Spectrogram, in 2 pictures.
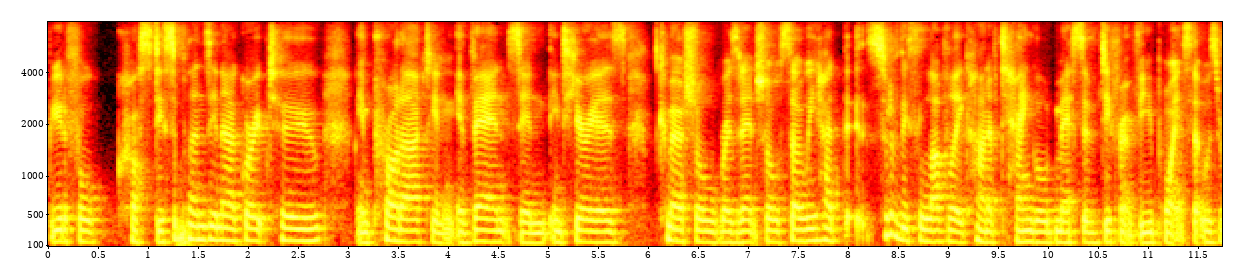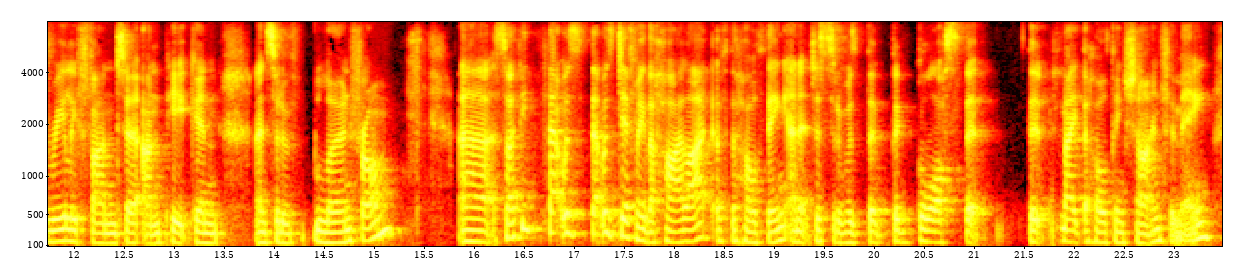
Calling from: Sydney, New South Wales, Australia; I'm at home in Sydney in Randwick, so leafy Randwick, just up from the beaches

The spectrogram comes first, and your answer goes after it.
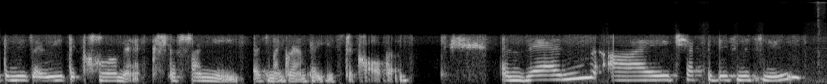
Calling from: Toronto, Ontario, Canada; I am in Toronto, and I can't wait for you to come down and visit

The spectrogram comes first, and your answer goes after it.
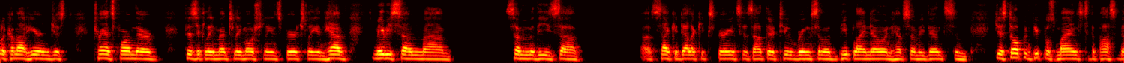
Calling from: New Bern, North Carolina, United States; I'm in New Bern, North Carolina. I'm just up from Florida.

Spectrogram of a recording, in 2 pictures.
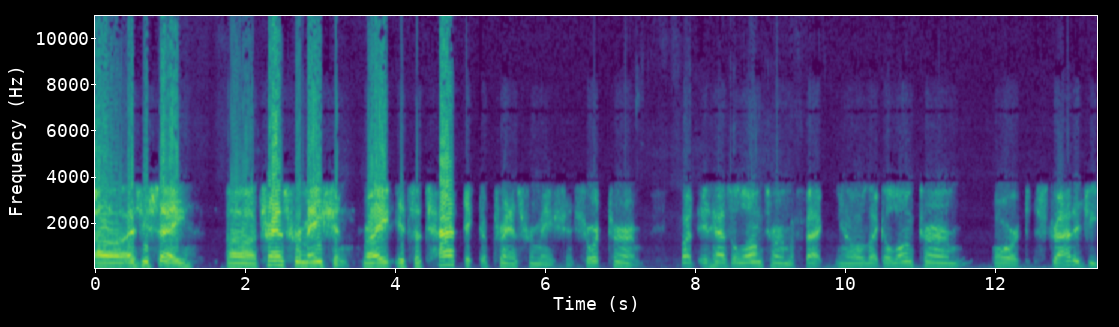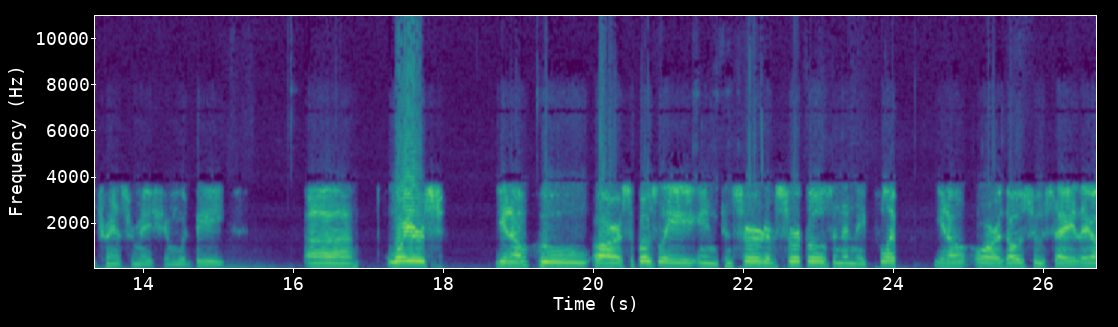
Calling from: San Diego, California, United States; I'm calling from, I'm at the LAX, but I'm down in San Diego.

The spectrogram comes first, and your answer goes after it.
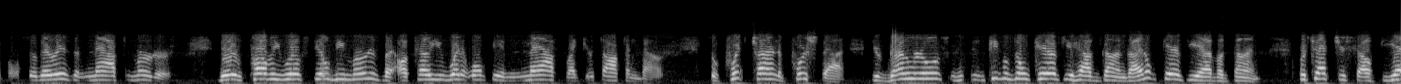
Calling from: North Pole, Alaska, United States; I'm calling from North Pole

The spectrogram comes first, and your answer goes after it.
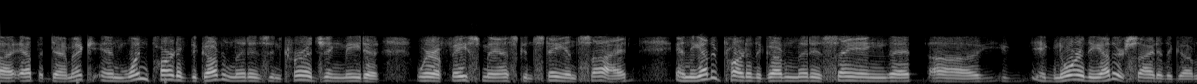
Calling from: California, United States; I'm calling you from California

